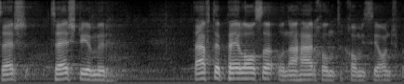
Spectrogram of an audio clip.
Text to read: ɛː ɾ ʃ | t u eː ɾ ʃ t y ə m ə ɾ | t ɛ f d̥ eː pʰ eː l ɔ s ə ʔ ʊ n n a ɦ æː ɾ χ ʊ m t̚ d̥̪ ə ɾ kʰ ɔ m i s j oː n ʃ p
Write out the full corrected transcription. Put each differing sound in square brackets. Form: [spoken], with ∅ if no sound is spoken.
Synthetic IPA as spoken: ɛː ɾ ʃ | [t͡s] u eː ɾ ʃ t y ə m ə ɾ | t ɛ f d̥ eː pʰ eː l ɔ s ə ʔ ʊ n n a ɦ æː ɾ χ ʊ [n] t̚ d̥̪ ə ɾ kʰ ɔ m i s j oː n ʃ p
